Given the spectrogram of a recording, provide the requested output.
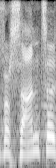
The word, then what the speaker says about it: Mharsanta: a wonderful restaurant and I I never know how to pronounce this and how do you say it it's pronounced vanta James vanta we're going to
